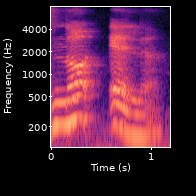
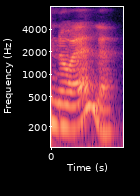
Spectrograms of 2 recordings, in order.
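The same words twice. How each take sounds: First: Noël in two clear syllables, "no-EL"; French Noël with the ë sounded separately; emphasized E. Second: Noël run together without emphasis on the E; Noël mispronounced with an English-style O; wrong pronunciation. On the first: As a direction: lean on the E in Noël. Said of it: "So you emphasize the E". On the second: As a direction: glide through Noël as "no-el". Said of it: "you don't wanna say Noël". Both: Shown as a demonstration.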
